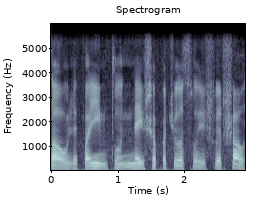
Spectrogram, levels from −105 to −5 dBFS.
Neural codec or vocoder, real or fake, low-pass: codec, 44.1 kHz, 7.8 kbps, Pupu-Codec; fake; 5.4 kHz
